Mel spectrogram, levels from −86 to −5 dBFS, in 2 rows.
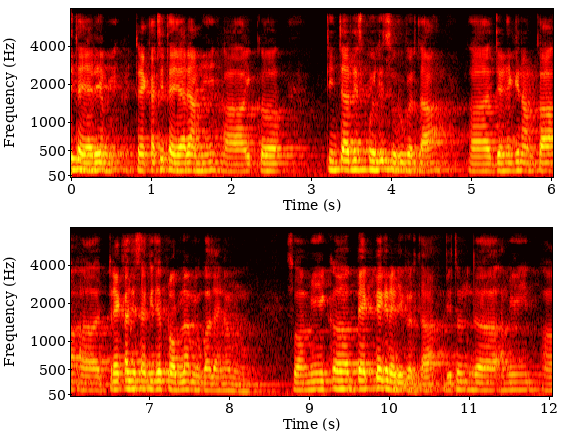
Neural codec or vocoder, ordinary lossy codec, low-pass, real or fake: codec, 44.1 kHz, 7.8 kbps, DAC; none; 7.2 kHz; fake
